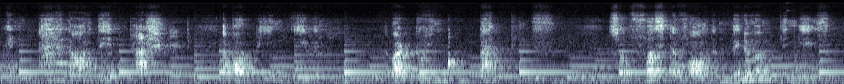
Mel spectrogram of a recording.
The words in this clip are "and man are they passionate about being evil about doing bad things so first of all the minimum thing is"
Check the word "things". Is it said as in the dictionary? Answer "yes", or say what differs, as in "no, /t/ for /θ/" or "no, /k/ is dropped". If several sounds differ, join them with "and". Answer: no, /t/ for /θ/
